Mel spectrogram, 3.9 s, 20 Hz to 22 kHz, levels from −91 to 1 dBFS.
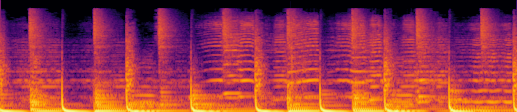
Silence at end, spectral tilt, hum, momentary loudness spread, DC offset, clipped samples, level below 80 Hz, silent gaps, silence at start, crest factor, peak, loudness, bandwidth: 0 s; -6 dB/octave; none; 3 LU; under 0.1%; under 0.1%; -10 dBFS; none; 0 s; 8 dB; 0 dBFS; -10 LUFS; 15.5 kHz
